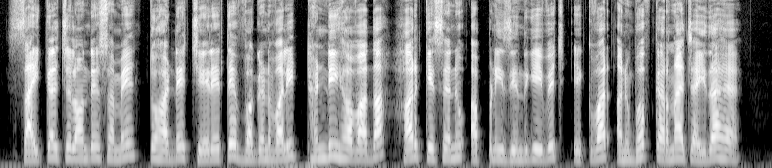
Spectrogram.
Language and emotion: Punjabi, happy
